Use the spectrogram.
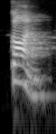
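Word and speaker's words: か: Now, ear in Hindi is kan. So, the first sound of kan, basically the first syllable, which is ka, is exactly the same as what we have for hiragana.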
